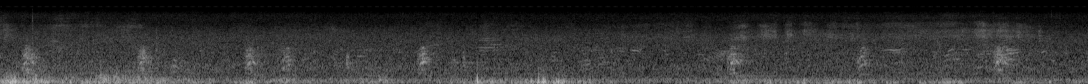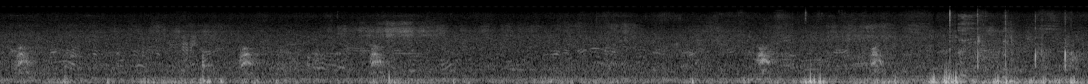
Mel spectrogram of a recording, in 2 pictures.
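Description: People chatter faintly in the background.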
